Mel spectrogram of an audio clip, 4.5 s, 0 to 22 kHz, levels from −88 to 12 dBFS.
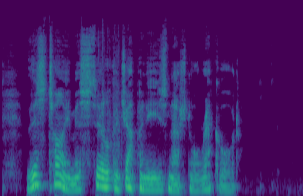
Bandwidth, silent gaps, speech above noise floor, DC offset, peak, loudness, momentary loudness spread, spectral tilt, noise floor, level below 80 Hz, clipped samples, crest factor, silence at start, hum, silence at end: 13.5 kHz; none; 46 dB; under 0.1%; -14 dBFS; -29 LUFS; 12 LU; -6 dB/octave; -74 dBFS; -56 dBFS; under 0.1%; 16 dB; 0.1 s; none; 1 s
